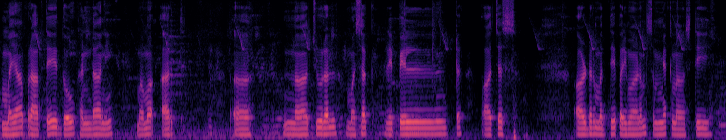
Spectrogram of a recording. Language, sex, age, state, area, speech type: Sanskrit, male, 18-30, Delhi, rural, read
